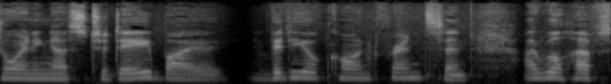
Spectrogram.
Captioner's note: speaking French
